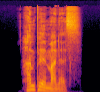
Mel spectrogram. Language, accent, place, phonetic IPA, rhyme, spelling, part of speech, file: German, Germany, Berlin, [ˈhampl̩manəs], -ampl̩manəs, Hampelmannes, noun, De-Hampelmannes.ogg
- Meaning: genitive singular of Hampelmann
